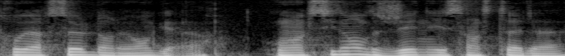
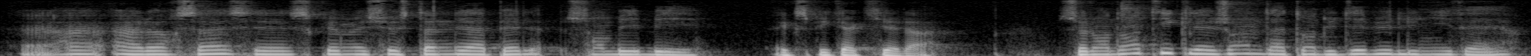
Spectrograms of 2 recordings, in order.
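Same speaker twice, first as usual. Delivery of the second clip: timid slow voice; 5 semitones higher than usual. Acted. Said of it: "de la même voix lente et inaudible".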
